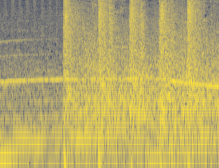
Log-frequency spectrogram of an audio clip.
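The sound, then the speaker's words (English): Sharp video game gunshots crack out in several spaced bursts, roughly five shots at uneven intervals, fired at a suspect's car engine during a police pursuit, over a steady siren-like tone and background hum, with no talking. “Shots fired on suspect vehicle.”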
